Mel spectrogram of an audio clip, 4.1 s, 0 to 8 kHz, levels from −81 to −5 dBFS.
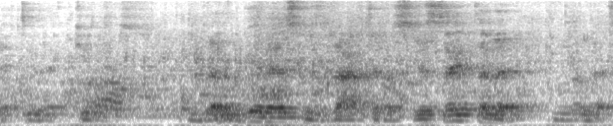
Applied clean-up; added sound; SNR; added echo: none; Toilet flush; 8 dB; reverberation time 0.5 s.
